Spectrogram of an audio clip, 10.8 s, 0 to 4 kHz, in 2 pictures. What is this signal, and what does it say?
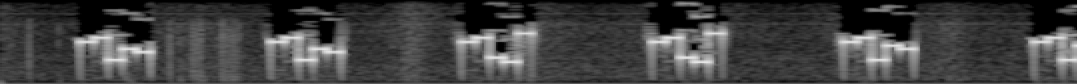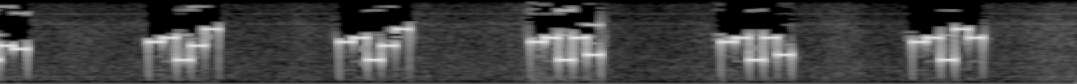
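Five-tone selective call (ZVEI), heard as quick runs of five tones, tones of about 70 ms. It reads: 89265 89265 89310 89310 89276 89276 89277 89277 89294 89294 89229
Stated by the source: ZVEI five-tone call received by SDR, from the Feuerwehr Orlamünde fire brigade's audio archive.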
